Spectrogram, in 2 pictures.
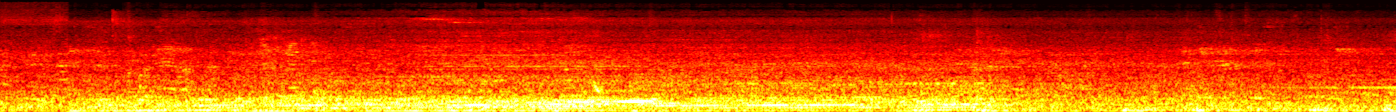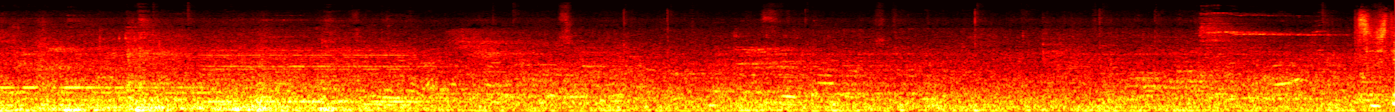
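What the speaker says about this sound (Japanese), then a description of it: "駅を出ると富山市電のレトロ電車に遭遇。" A retro Toyama city tram rumbles near the station on a rainy day, a continuous rolling rail drone that softens after a few seconds.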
